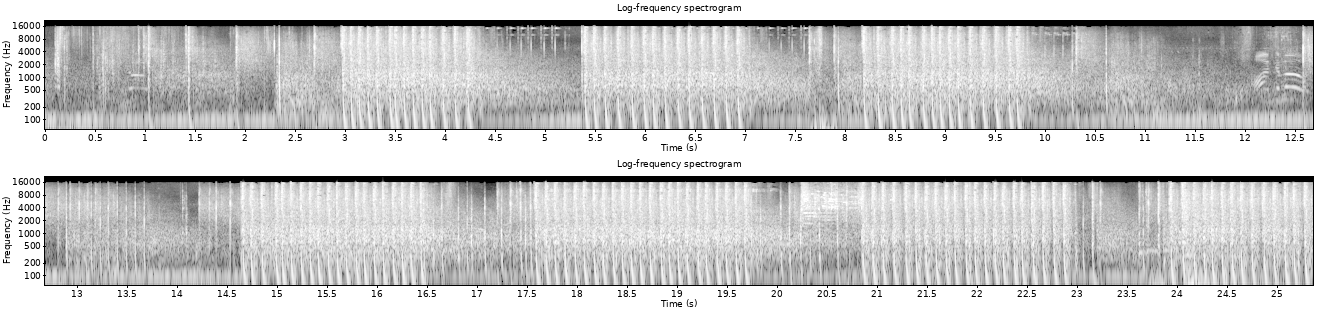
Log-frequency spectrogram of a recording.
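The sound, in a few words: gunfire from a video game, HEDP gunner firing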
